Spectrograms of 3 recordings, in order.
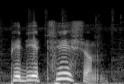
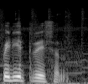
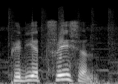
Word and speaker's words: pediatrician: And last one is pediatrician, pediatrician, not pediatrician, pediatrician.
